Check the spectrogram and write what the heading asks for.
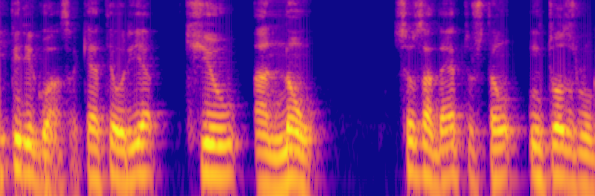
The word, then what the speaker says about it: QAnon: Se pronuncia la "Q" en inglés y "Anon" significa "Anónimos". QAnon es un usuario anónimo de salas de chat en Internet, como la 4Chan.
